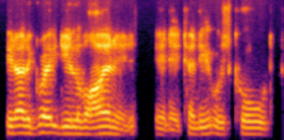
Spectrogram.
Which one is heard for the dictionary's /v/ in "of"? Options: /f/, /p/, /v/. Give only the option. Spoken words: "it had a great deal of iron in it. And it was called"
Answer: /v/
